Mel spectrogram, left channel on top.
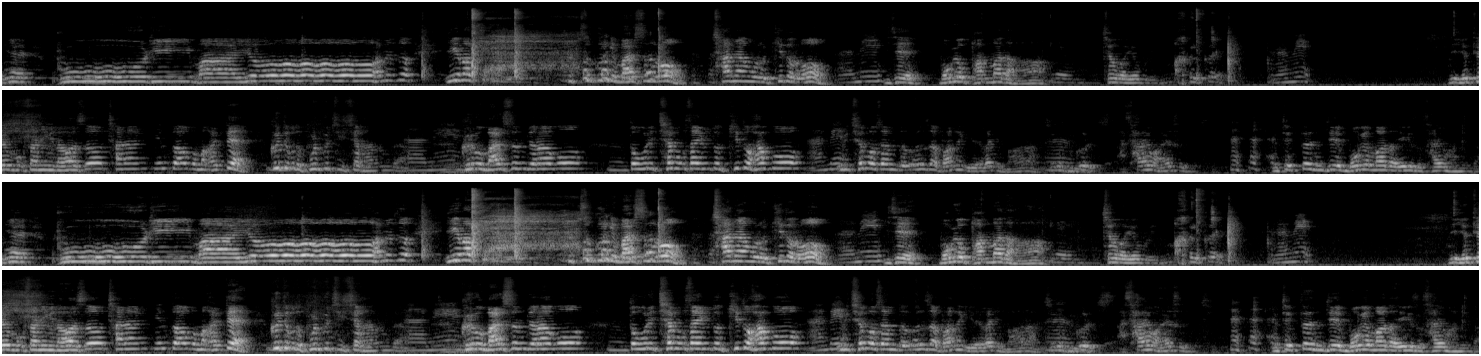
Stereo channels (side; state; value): left; quieter; 5.4 dB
